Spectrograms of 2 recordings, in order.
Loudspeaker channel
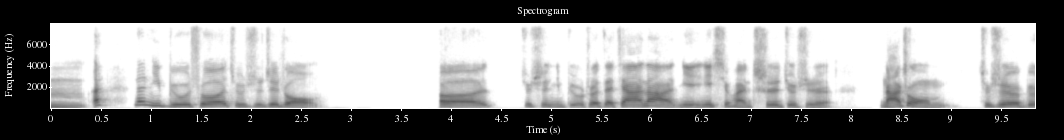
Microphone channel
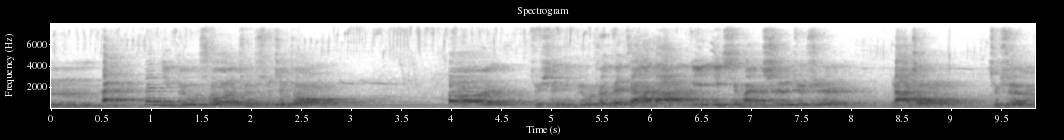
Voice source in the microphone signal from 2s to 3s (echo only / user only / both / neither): echo only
